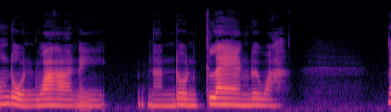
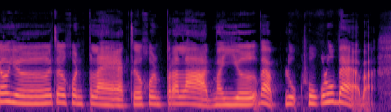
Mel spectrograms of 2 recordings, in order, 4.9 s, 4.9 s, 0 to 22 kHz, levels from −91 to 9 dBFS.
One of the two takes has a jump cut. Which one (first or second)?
first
